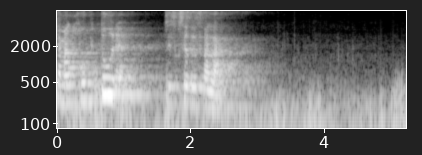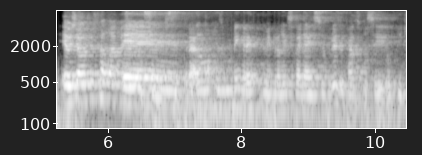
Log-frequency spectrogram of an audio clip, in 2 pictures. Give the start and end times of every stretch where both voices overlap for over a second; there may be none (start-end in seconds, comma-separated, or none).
6.2-7.6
